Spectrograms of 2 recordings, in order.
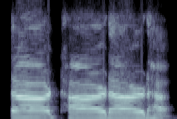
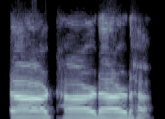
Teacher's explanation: জিহ্বাটা বেঁকে গিয়ে দেখুন, জিহ্বাটা বেঁকে গিয়ে উপর থেকে মূর্ধাতে ঘষা দিয়ে নামছে।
